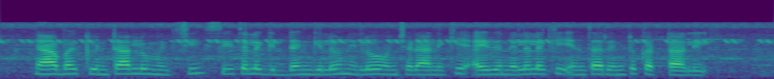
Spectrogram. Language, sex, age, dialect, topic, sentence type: Telugu, female, 25-30, Central/Coastal, agriculture, question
